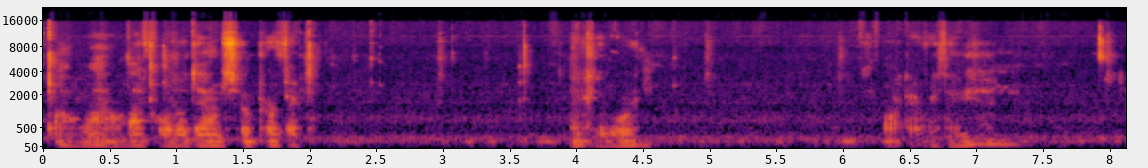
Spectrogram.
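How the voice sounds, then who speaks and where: Mumbling in a put-on character voice, a man talks at a fairly slow pace. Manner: mumbling, talking to himself.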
